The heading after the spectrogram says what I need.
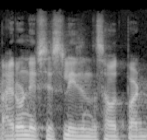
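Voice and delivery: normal talking voice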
